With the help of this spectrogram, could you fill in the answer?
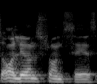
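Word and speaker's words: Alliance française: that how you say it yes yes it's oon fres it's a l l a i a n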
